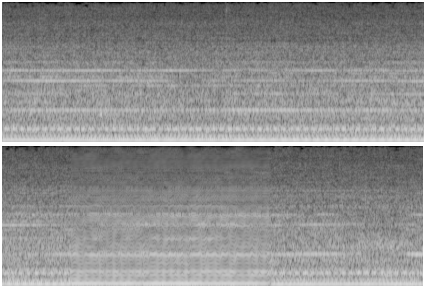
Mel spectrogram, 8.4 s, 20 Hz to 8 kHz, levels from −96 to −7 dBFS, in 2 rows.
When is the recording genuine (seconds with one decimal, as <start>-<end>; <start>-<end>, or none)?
0.0-4.9; 6.9-8.4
